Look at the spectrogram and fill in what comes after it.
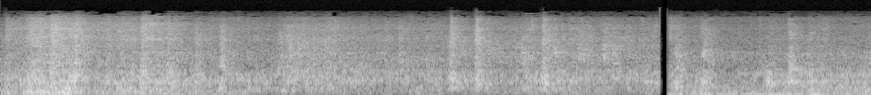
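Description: Passenger express train in motion, its wheels clattering over rail joints under a steady rumble. A sudden break about four and a half seconds in, after which a steady low hum runs under the clatter.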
